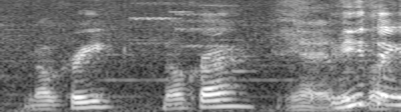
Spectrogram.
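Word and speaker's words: Milcery: That's spelled weird. yeah, it's Milcry. Milcry?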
